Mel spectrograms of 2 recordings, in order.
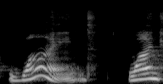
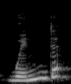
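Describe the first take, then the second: First: The vowel is long, rhyming with kind. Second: The vowel is short, rhyming with pinned. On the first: It means to turn or coil something. "if we pronounce it like wind your watch" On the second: It means moving air. "If we say wind, we refer to some rapid action in the air"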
